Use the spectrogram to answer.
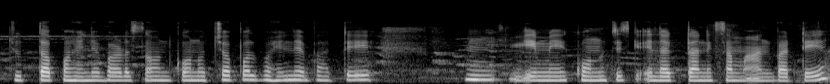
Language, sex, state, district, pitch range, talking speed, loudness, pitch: Bhojpuri, female, Uttar Pradesh, Ghazipur, 185-205 Hz, 110 wpm, -19 LUFS, 190 Hz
